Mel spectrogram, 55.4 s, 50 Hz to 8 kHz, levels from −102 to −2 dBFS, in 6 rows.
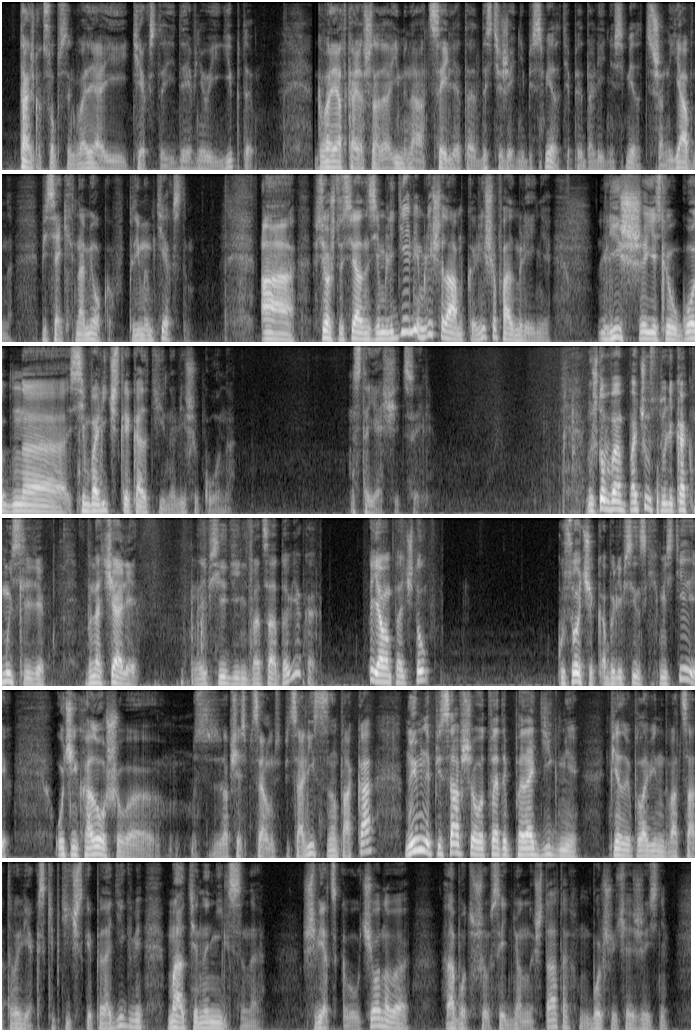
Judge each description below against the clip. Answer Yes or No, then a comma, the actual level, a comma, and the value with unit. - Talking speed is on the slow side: Yes, slow, 105 wpm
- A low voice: Yes, low, 100 Hz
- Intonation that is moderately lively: No, wide, 5.9 semitones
